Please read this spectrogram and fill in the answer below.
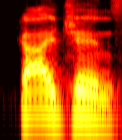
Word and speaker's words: gaijins: Gaijins.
